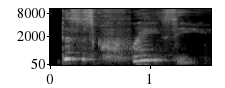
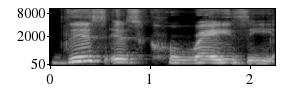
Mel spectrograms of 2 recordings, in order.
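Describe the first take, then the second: First: Slow disbelieving whisper; stunned whisper. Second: Very slow, drawn-out disbelief. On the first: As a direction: breathe it out, shocked. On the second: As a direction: stretch it out, stunned. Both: Real, not acted. Stunned aside after the clip.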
